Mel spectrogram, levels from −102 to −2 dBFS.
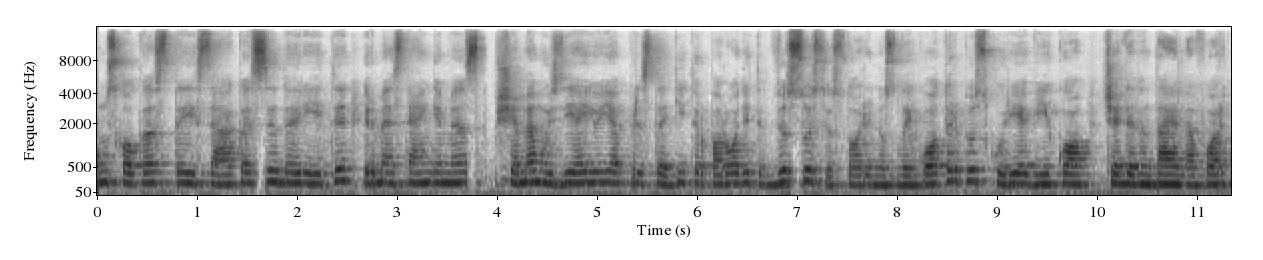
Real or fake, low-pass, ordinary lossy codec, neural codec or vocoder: real; 14.4 kHz; AAC, 64 kbps; none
